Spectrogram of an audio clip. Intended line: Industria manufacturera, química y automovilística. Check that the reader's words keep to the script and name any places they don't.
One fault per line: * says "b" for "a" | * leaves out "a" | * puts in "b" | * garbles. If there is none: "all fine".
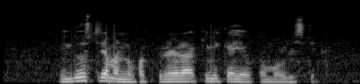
all fine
